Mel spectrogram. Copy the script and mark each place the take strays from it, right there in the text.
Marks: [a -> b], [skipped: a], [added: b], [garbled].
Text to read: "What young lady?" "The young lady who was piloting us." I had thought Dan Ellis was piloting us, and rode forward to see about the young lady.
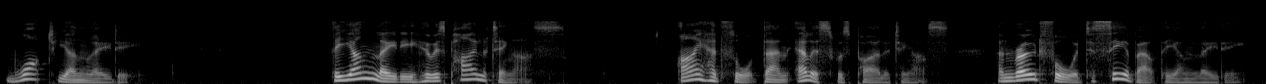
"What young lady?" "The young lady who [was -> is] piloting us." I had thought Dan Ellis was piloting us, and rode forward to see about the young lady.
